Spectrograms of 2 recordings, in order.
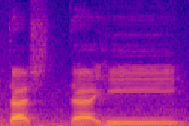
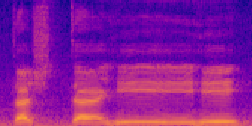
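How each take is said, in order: First: The word ends without the extra h syllable. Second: The word ends with an extra h syllable.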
